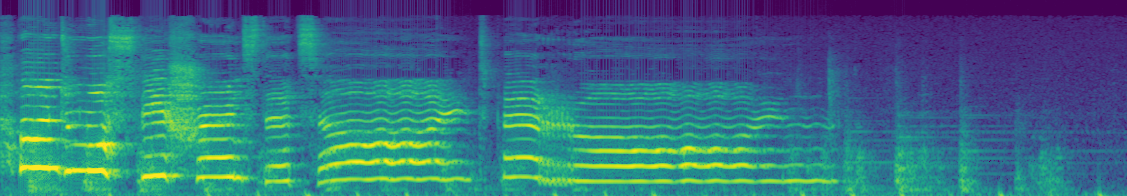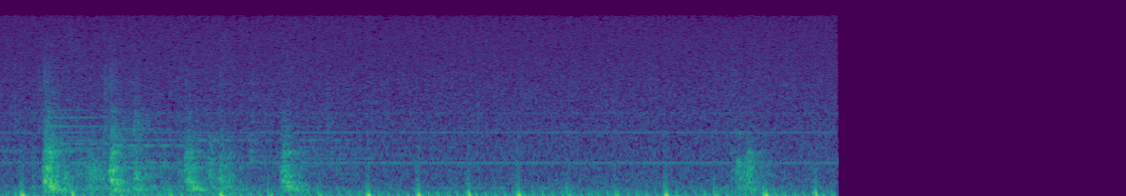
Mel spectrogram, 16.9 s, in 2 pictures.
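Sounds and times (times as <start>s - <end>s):
person singing without accompaniment: 0.0s - 6.3s.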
